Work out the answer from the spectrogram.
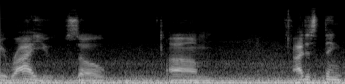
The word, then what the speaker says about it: Ryu: they if they if they mistakenly said rayu well actually I I wouldn't even consider that a mistake because that's just how we've been pronouncing his name ever since you know we start playing Street Fighter so um yeah it's rayu in America it's rayu now if you're in Japan you speak in Japanese then you change it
